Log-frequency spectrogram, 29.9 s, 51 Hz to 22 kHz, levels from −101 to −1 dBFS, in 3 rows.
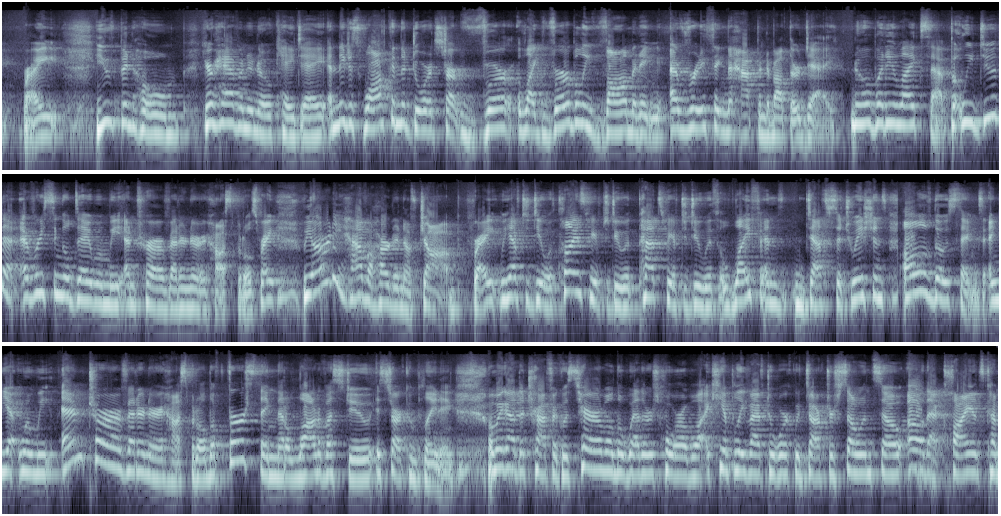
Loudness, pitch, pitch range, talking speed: -20 LUFS, 220 Hz, 200-255 Hz, 250 wpm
